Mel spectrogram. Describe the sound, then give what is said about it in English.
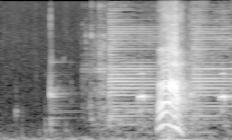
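A cuckoo clock calls: a short click, then bright sustained whistling tones with one loud swooping hoot in the middle, and a quieter note trailing at the end. “Oh, it's just a cuckoo.”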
